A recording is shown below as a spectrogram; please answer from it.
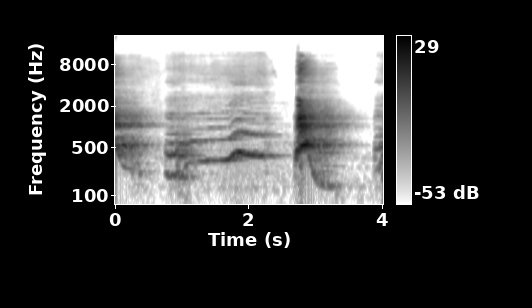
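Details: Deutsch Drahthaar puppy in training, a sustained wavering howl-like whine rising slightly, then one sharp loud bark and the start of another whine.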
